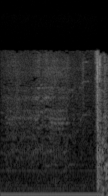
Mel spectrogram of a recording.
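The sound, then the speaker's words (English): The heavy door of a dead man's cell is pushed shut near the end, a brief grinding scrape followed by a solid clunk, after a stretch of quiet low room hum with no voices. “Please close the door behind us.”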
